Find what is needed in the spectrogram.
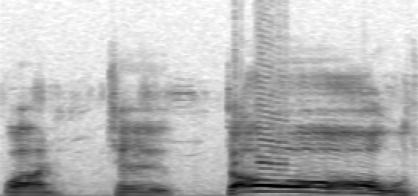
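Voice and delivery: counting the pin, then a sudden high loud cry; shocked shout at near fall. Real, not acted. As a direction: yelp as the count breaks.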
